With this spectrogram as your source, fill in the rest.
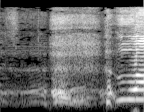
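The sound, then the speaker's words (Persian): Women wail in mourning for Hussain, their voiced cries rising and falling in pitch, broken by gasping breaths, and swelling louder toward the end. “وای حالا که ناله مادر را بلند شد”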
